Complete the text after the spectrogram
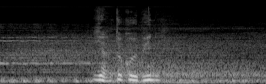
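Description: A young man speaks a few short, tense words close by.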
